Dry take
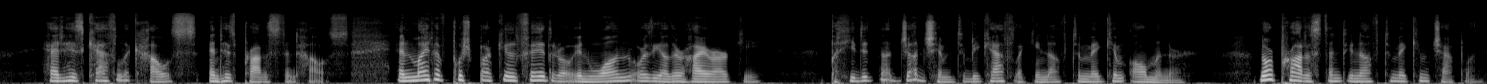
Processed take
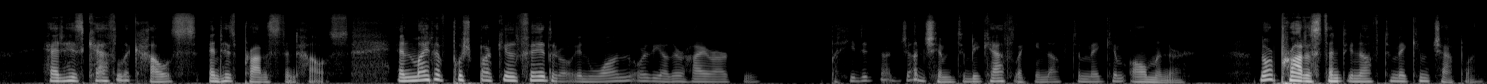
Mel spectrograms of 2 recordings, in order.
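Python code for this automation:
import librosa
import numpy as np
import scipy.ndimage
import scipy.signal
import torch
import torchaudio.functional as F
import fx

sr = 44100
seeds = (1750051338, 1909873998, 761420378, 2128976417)

y = fx.gain(x, sr, db=fx.steps((0.0, -4.0), (5.57, -15.5), (9.14, -5.5), (10.28, -13.0), (11.24, -6.0), (12.74, 4.0), (13.38, -5.0)))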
